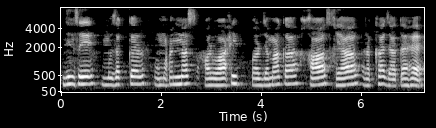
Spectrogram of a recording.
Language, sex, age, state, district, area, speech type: Urdu, female, 30-45, Bihar, Gaya, urban, spontaneous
